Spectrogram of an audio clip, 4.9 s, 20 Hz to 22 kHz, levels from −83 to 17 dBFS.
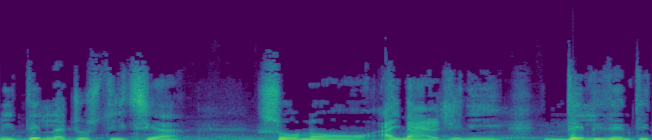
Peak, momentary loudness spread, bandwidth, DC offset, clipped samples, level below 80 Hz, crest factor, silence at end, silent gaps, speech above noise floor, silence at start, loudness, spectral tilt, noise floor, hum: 0 dBFS; 13 LU; 13 kHz; under 0.1%; under 0.1%; -44 dBFS; 14 dB; 0 s; none; 20 dB; 0 s; -14 LUFS; -5.5 dB/octave; -33 dBFS; none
